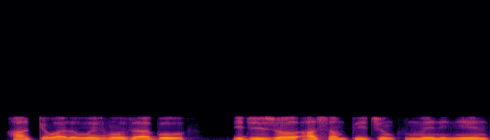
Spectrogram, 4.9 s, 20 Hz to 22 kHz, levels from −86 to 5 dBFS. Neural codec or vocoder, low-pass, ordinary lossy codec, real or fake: codec, 16 kHz in and 24 kHz out, 0.4 kbps, LongCat-Audio-Codec, two codebook decoder; 3.6 kHz; none; fake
